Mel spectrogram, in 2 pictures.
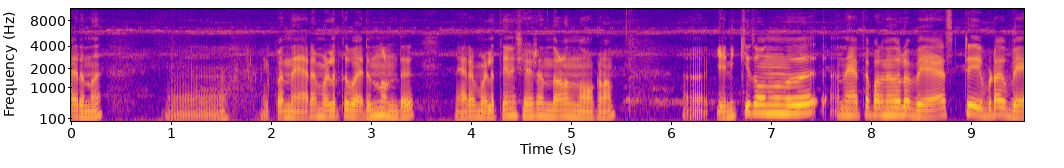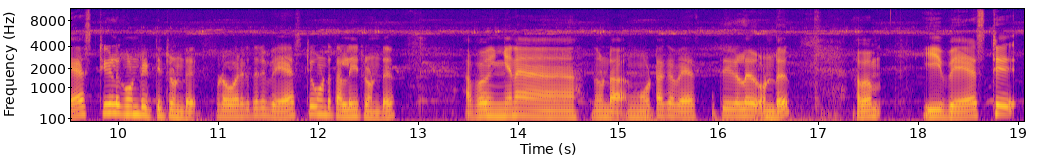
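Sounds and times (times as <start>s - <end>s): man talking: 0.0s - 5.5s, 6.1s - 12.8s, 13.5s - 19.0s
crickets chirring: 0.0s - 19.0s.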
